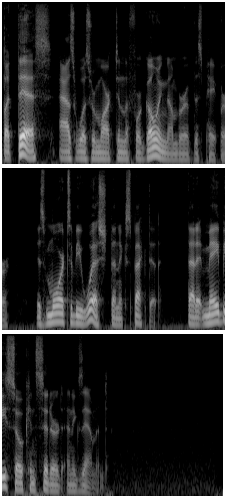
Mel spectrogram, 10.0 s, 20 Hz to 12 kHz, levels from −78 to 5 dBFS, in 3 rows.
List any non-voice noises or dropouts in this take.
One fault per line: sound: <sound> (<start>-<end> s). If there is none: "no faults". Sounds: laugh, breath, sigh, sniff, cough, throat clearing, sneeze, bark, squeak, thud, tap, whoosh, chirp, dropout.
no faults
